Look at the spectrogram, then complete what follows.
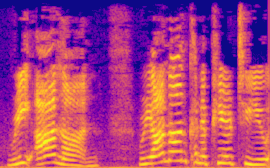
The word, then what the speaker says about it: Rhiannon: Rhiannon.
